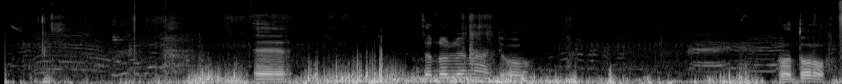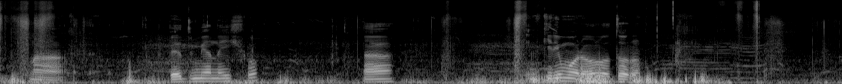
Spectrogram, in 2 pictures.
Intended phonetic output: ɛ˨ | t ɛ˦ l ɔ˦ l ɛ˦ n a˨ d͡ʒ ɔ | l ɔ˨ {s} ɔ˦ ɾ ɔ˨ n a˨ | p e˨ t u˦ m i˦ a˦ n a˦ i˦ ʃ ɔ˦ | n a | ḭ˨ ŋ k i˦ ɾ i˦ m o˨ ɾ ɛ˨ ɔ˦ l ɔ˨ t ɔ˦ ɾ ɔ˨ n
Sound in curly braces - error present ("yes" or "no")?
yes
